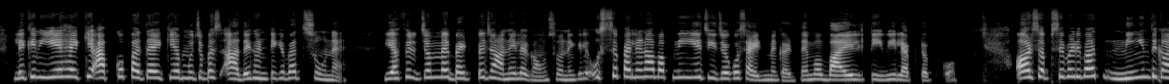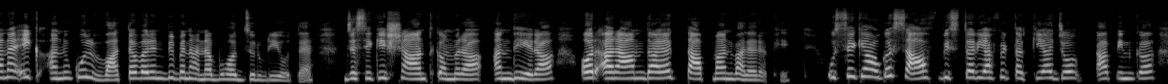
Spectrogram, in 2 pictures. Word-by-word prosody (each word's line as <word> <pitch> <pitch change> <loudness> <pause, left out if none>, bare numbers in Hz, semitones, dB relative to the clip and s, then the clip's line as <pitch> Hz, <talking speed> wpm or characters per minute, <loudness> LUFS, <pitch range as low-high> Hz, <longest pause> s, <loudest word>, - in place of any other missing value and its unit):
लेकिन 300 +5 +1
ये 335 +2 +4
है 350 - +6
कि 360 - -1
आपको 310 -1 +4
पता 315 -1 +2
है 305 -1 +6
कि 315 +4 -4
अब 315 - -1
मुझे 295 0 -5
बस 320 +1 -4
आधे 250 0 +3
घंटे 280 -1 -3
के 285 - -6
बाद 295 0 -3
सोना 225 -10 -4
है - - -12 0.4
या 280 +1 +3
फिर 345 - 0
जब 325 0 0
मैं 340 +1 +2
बेड 280 -3 +1
पे 330 - -2
जाने 260 -4 0
लगा 235 -7 -4
हूँ 185 +2 -10
सोने 215 -2 -7
के 255 - -9
लिए, 270 - -6
उससे 360 +7 -3
पहले 345 -2 0
ना 355 - +3
आप 350 - -1
अपनी 325 0 -3
ये 325 +1 +1
चीज़ों 280 -3 -1
को 285 - -2
साइड 220 -8 0
में 205 - -5
कर 175 -3 -6
दें 205 +5 -7
मोबाइल, 220 -1 +2
टीवी, 220 +1 -3
लैपटॉप 190 -3 -3
को। - - -14 0.6
और 320 +3 +7
सबसे 340 +2 -2
बड़ी 360 0 0
बात 370 +1 +3
नींद 300 +6 -1
का 315 -2 +2
ना 330 0 +4
एक - - -2
अनुकूल 290 +4 -2
वातावरण 280 +7 +1
भी 300 - -3
बनाना 255 -5 -1
बहुत 230 -2 -4
ज़रूरी 205 -3 -7
होता 190 - -10
है, - - -7 0.3
जैसे 275 +2 0
कि 295 +2 0
शांत 255 -3 +3
कमरा, 245 -3 +1 0.2
अँधेरा 260 -1 +1 0.3
और 295 +1 +7
आरामदायक 285 +1 +4
तापमान 260 0 +2
वाला 220 -5 -1
रखें। 465 - -19 0.4
उससे 370 +4 0
क्या 365 0 +2
होगा 350 +3 +1
साफ़ 290 -4 +3
बिस्तर 315 0 -1
या 300 -1 +3
फिर 335 - -7
तकिया 290 +1 -3
जो 295 +3 -2 0.3
आप 275 +1 0
इनका 280 +2 -3
280 Hz, 210 wpm, -23 LUFS, 250-315 Hz, 0.6 s, और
